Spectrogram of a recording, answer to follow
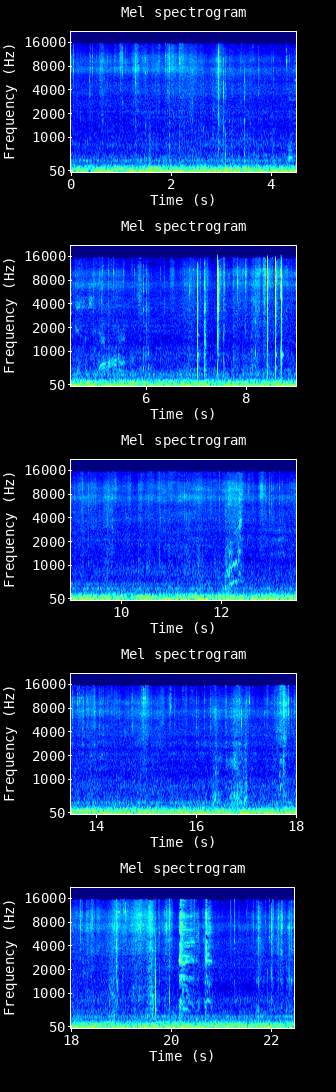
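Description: Steady low rumble of an airliner cabin on final approach, the engines and airflow heard from inside. A few sharp clicks sound about seven to nine seconds in.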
